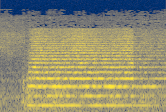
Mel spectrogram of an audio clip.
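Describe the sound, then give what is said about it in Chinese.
A train pulling into a station sounds a single steady horn blast lasting over a second, a loud rich chord-like tone held evenly above a low rumbling background, with no voices. “火车进站了”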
